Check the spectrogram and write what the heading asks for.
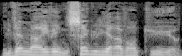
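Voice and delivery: put-on animated young storyteller at dinner; student telling his news. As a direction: announce your strange adventure to the table. Narrator voices the student.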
